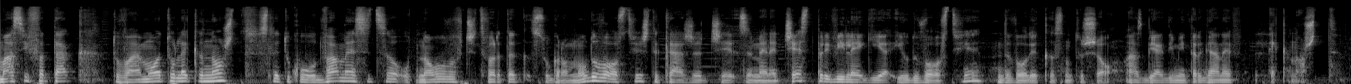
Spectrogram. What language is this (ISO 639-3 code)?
bul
